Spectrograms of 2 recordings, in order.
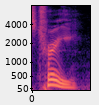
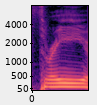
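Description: First: "Tree." said with a plain t, no th sound; Irish accent "Tree." for three. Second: Said in the usual way. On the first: Retold or imitated. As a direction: drop the th in "Tree." like an Irish speaker. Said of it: "he says". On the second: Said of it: "when he says".

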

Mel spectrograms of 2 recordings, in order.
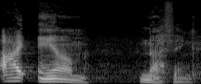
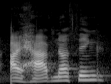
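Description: First: Softer, lower, fading out on nothing; a man who believes he is nothing, fading out; sinking to a near-whisper. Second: Said in the usual way. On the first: Retold or imitated. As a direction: let it drop away, defeated. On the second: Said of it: "the internal dialogue changes from".

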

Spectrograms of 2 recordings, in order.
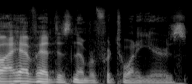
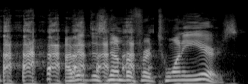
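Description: First: Lower, measured restatement; acting out backing off, low and controlled; retold calmed-down apology. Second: High, drawn-out mock outrage; exasperated retort, acted out for laughs; retold irate yell. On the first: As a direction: explain it reasonably after having been rude. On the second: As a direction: re-enact being rude to a caller, pitched up and slowed. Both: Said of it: "no reason for me to yell at you".

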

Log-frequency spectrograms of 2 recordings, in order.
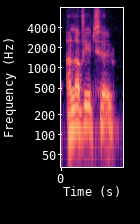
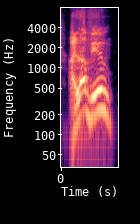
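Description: First: Softer I love you too; boy says "I love you too" barely aloud; under his breath. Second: A higher, louder I love you; father calls "I love you" after his son; father calling out. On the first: Little boy answers his father under his breath, much softer. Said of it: "just saying under his, his breath". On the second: Father calls after his running son, louder and higher. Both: Retold or imitated.

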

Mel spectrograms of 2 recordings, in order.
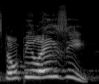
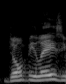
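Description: First: Preacher hammering the point; loud exhortation. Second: Said in the usual way. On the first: Acted. Preacher urging his congregation, loud and high. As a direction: punch it out, higher and louder. Repeated exhortation, first punched.

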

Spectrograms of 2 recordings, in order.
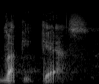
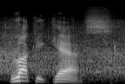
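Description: First: Unvoiced, muttered reply; muttered retort. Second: Mad retort. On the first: Angry man retorting to the preacher, muttered. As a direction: mutter it back under the breath. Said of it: "He goes". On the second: Retold or imitated. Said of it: "He's that mad".

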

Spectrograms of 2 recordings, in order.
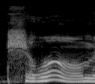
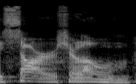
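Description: First: Said in the usual way. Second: Lower, slow pirate growl. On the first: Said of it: "one of my favorite words". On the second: Shown as a demonstration. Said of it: "what if we say that phrase out loud in a pirate voice".

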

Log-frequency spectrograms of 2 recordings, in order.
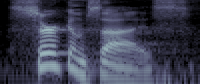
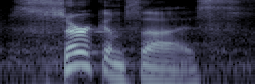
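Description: First: Circumcise said very slowly, lower; slow deadpan. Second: Circumcise drawn out even slower and lower; slower deadpan repeat. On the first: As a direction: let it land slowly, deadpan. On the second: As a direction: repeat it slower, letting it sink in. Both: Acted. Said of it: "What do we do?".

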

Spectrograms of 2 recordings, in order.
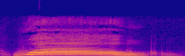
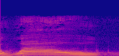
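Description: First: Huge shouted "Wow!", pitch leaping up; full-volume acted shout of amazement; too-loud wow. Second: High, drawn-out "Wow" held short of a shout; moderately voiced, high-pitched amazement; toned-down wow. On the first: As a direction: blast it out in exaggerated amazement. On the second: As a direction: redo the amazement with the volume reined in. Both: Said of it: "I did that too loud".

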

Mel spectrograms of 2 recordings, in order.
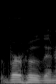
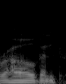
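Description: First: VERHOEVEN said ver-HOO-ven; stressed HOO in Verhoeven; OO pronunciation. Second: VERHOEVEN said ver-HOH-ven; stressed HOH in Verhoeven; OH pronunciation. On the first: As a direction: say Verhoeven with an OO in the middle. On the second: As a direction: say Verhoeven with a long OH. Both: Shown as a demonstration. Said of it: "however you say it".

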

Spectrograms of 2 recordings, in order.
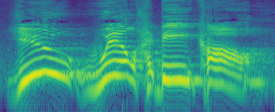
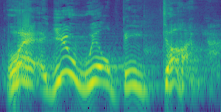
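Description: First: Slow, loud, drawn-out command; commanding rebuke. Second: Commanding rebuke. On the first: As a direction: order the sea to be still. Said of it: "Christ is saying". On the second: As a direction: rebuke the storm once more. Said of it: "Like that". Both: Retold or imitated.

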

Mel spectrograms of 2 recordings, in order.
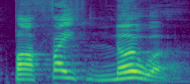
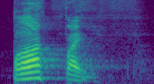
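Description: First: "By faith Noah" slow and loud; stress on faith. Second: "by faith" pushed out louder; stress on by faith. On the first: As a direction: stretch out "By faith Noah" with weight. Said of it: "he wanted to emphasize". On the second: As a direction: lean on "by faith". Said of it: "to place an emphasis on the word faith". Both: Shown as a demonstration.

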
